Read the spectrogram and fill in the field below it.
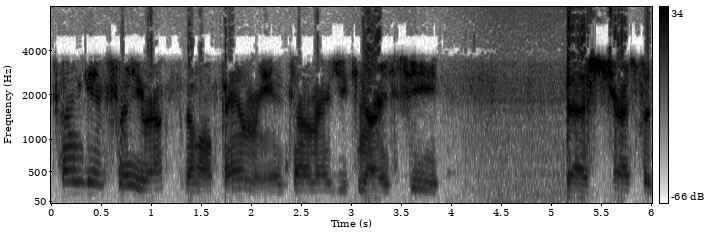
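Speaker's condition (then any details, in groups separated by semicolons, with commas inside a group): Cerebral palsy, mild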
